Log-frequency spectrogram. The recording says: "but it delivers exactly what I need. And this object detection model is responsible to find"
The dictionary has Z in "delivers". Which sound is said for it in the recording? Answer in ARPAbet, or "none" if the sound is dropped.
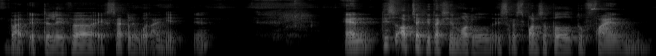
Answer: none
